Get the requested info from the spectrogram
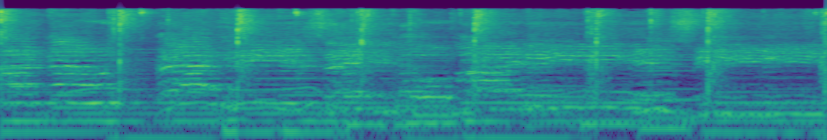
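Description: Gospel vocal group singing in harmony over instrumental backing, with a steady beat.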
